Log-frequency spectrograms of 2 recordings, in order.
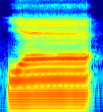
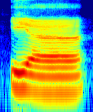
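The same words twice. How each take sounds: First: ইয়া as one smooth "ye"; light glide into ae in ইয়া; soft ya. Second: ইয়া stiffened into two beats, "i-a"; hard ya. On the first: Teacher showing correct letter, soft "ye" ইয়া. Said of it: "নরম করে আমরা উচ্চারণ করব". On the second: Teacher imitating a common mistake, hard "i-a" ইয়া. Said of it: "শক্ত করে ফেলেন". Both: Shown as a demonstration.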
